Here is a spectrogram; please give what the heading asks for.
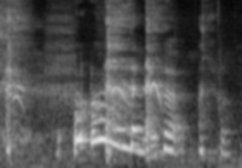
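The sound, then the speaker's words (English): A person clearing the throat: one drawn-out, voiced, rasping sound with a wavering tone, followed by a brief short catch, alone and fairly loud. “The throat clear.”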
